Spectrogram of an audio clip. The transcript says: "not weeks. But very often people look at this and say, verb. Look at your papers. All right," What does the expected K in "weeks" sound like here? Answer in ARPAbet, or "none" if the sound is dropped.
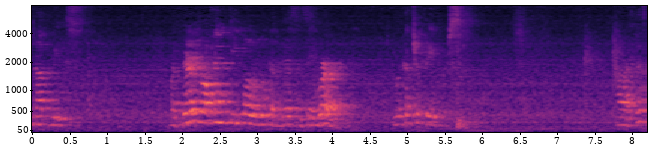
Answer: none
